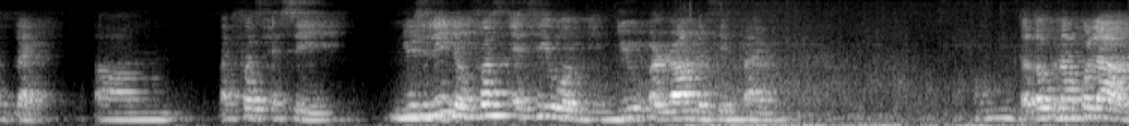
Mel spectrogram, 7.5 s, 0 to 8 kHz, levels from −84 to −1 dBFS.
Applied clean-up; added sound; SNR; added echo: neural separator model SepFormer DNS4.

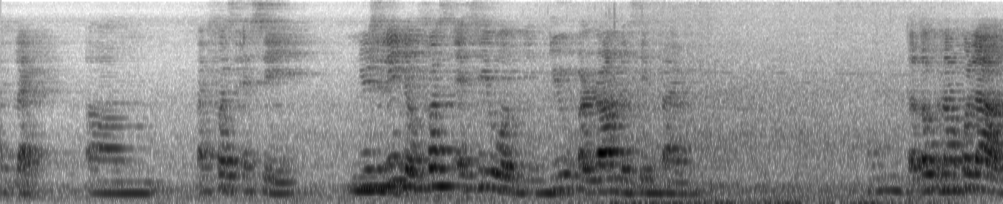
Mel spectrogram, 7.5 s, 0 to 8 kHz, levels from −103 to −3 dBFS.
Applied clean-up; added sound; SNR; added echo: none; Car passing by; 17 dB; reverberation time 0.6 s.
